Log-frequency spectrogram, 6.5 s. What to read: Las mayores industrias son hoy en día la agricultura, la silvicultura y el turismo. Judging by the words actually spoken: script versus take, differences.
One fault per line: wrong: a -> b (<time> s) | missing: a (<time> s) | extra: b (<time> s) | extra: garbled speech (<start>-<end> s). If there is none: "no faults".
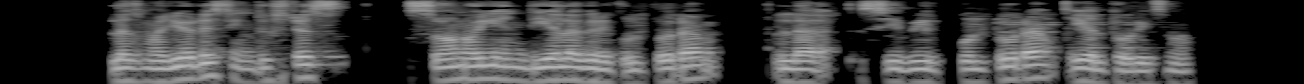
no faults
